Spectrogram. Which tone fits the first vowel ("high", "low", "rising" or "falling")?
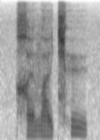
low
